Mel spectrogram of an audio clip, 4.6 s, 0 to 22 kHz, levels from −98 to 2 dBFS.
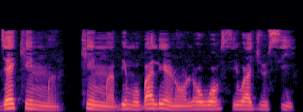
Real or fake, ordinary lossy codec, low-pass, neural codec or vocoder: real; MP3, 48 kbps; 7.2 kHz; none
